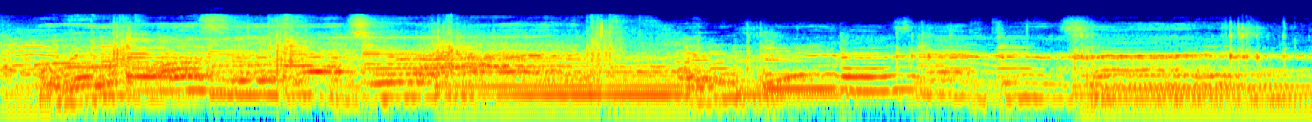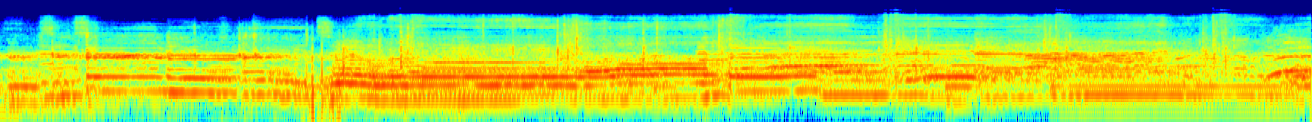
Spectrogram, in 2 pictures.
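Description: Live rock band playing, with distorted electric guitar chords, drums and cymbals, and a male lead singer singing over them.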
